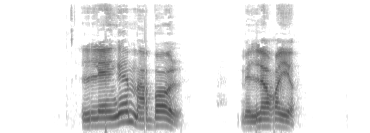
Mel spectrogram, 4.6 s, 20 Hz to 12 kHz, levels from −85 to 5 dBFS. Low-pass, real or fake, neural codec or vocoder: 10.8 kHz; real; none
